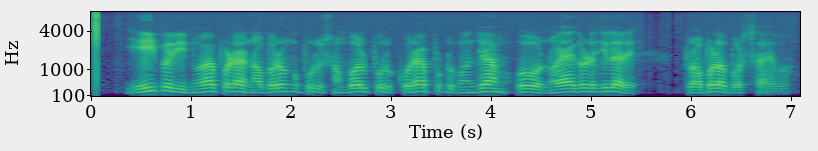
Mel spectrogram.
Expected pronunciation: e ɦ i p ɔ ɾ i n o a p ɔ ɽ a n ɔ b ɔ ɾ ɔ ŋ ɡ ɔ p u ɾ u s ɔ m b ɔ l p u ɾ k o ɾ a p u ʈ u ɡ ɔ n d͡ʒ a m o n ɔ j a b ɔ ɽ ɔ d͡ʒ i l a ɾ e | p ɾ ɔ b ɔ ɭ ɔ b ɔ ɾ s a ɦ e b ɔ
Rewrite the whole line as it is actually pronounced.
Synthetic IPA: e ɦ i p ɔ ɾ i n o a p ɔ ɽ a n ɔ b ɔ ɾ ɔ ŋ ɡ ɔ p u ɾ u s ɔ m b ɔ l p u ɾ k o ɾ a p u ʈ u ɡ ɔ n d͡ʒ a m o n ɔ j a ɡ ɔ ɽ ɔ d͡ʒ i l a ɾ e | p ɾ ɔ b ɔ ɭ ɔ b ɔ ɾ s a ɦ e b ɔ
